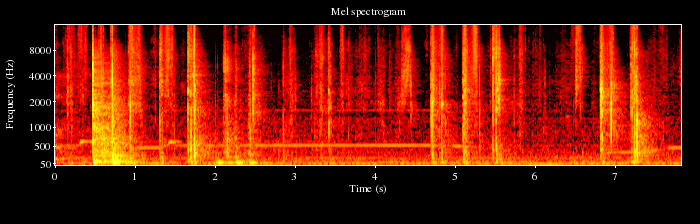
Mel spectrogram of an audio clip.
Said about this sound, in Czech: Uh, když se dívám na budoucnost mezi vama dvěma, já na to vytáhnu ještě další karty.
